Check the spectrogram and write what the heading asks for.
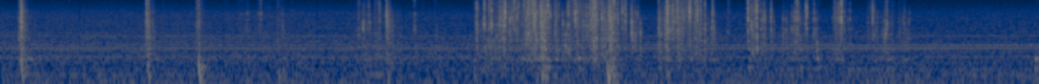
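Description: Zip-top plastic bag being handled: a few single soft clicks as lemon slices drop in during the first two seconds, then about four seconds of dense crinkling and clicking as the bag is pressed and closed, over a faint steady hum.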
